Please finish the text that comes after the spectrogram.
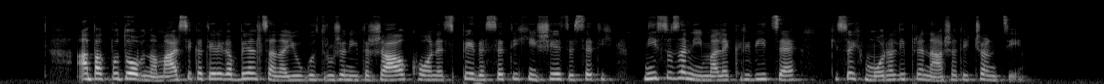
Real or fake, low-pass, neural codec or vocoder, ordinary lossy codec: real; 9.9 kHz; none; none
